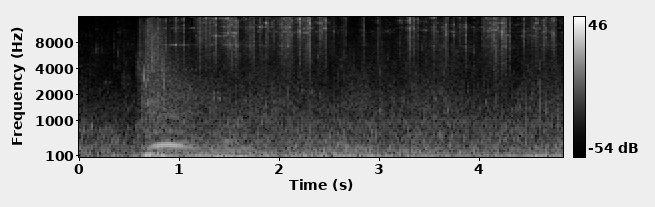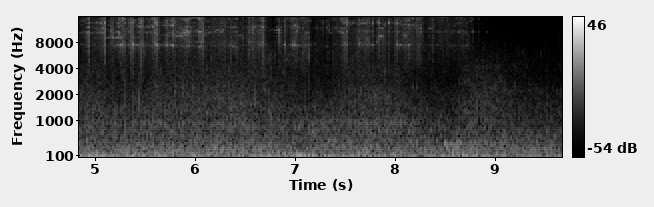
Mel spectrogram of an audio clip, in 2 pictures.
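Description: Bubbles fizz and gurgle underwater.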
